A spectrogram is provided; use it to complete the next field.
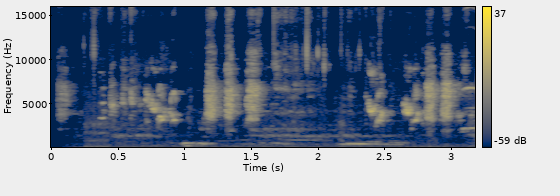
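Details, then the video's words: Several pet parrots calling indoors: high, thin chirps and short squeaky notes come in quick irregular bursts, with a few lower whistled slurs between them and soft background shuffling. "My Parrots"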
